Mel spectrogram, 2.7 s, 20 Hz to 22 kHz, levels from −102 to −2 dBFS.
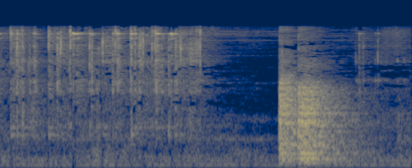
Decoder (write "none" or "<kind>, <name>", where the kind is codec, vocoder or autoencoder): none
